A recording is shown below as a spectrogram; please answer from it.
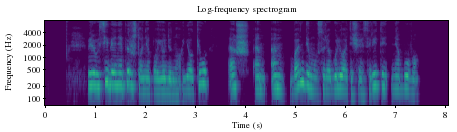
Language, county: Lithuanian, Panevėžys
